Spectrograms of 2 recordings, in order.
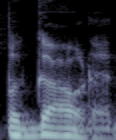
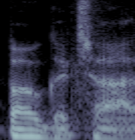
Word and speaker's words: Bogota: And it's pronounced Bogota, not Bogota.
